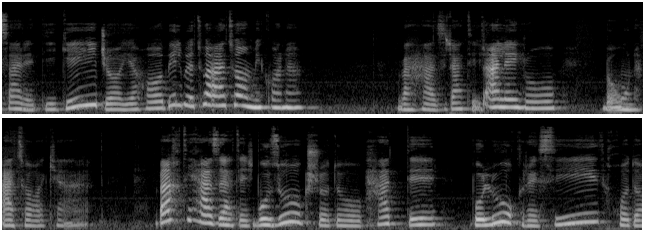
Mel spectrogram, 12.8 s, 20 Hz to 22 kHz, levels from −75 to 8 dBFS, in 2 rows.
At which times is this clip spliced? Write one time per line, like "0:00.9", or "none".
0:01.0
0:04.8
0:05.2
0:06.4
0:08.9
0:10.0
